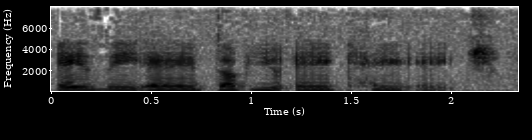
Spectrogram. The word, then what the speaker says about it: Azawakh: The Azawak dog. It's Azawakh.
